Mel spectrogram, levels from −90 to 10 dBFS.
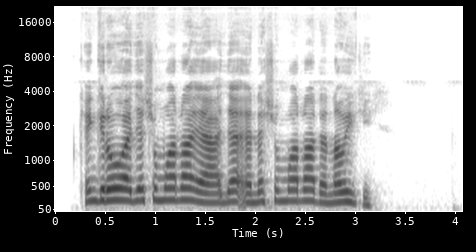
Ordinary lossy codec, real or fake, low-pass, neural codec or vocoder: none; real; none; none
